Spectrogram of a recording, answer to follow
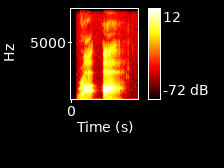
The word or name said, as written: raah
